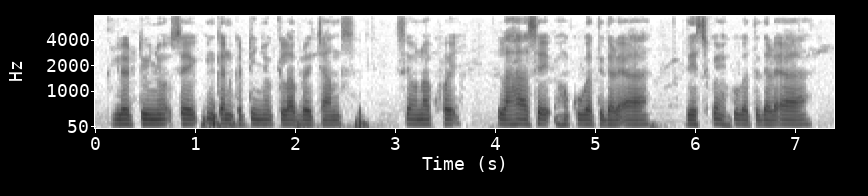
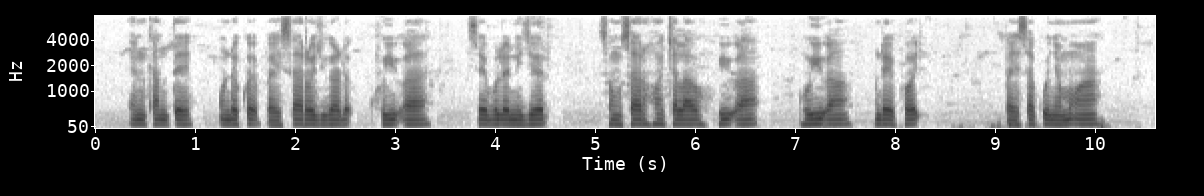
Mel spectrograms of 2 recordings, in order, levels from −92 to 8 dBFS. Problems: background sounds at intervals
